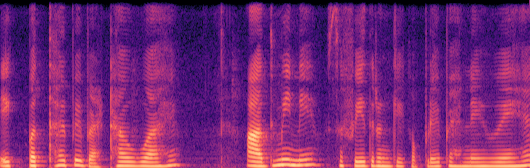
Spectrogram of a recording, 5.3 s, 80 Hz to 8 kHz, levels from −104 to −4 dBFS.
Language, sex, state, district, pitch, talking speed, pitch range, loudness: Hindi, female, Haryana, Charkhi Dadri, 200 Hz, 170 wpm, 185-225 Hz, -20 LUFS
